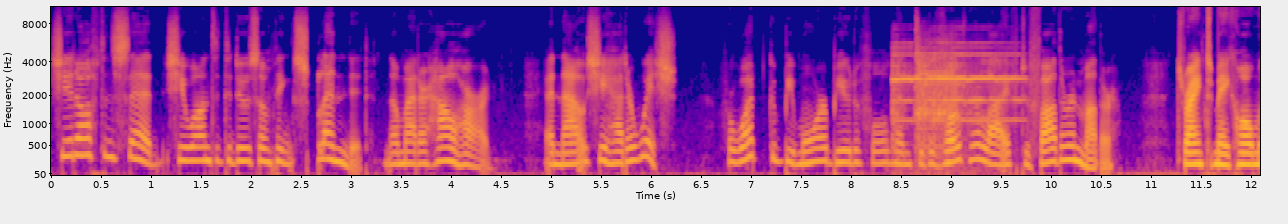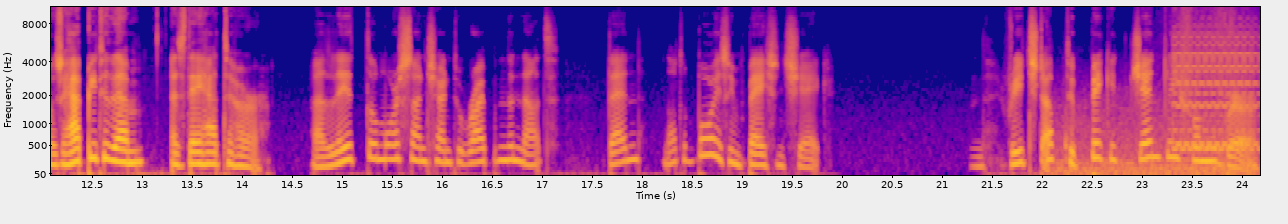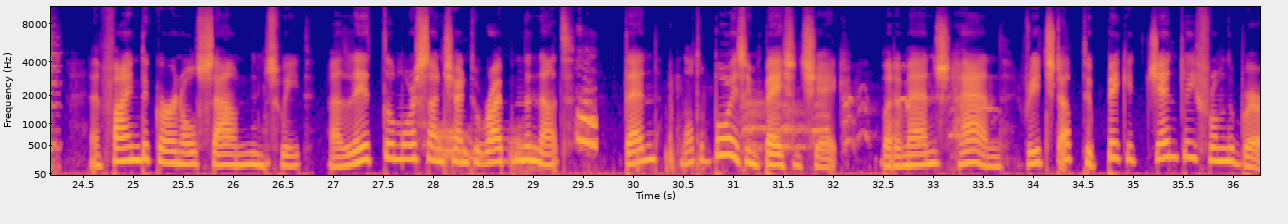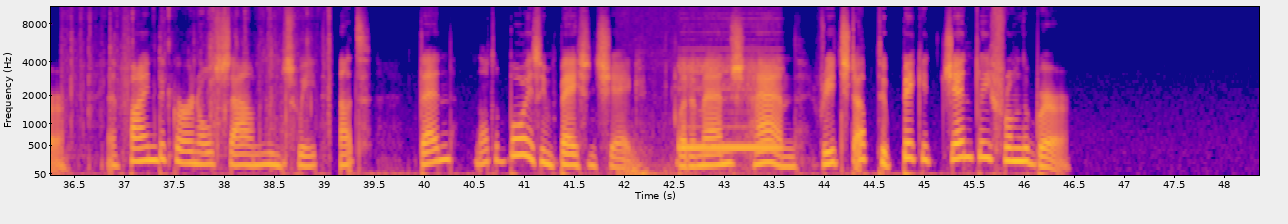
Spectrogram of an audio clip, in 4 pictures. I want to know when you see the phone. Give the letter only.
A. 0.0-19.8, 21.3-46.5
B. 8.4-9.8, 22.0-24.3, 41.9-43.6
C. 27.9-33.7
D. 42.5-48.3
B.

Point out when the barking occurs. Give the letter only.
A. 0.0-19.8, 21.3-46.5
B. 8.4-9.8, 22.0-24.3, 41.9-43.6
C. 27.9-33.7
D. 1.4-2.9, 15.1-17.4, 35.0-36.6
C.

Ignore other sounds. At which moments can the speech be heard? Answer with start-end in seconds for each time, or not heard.
0.0-19.8, 21.3-46.5.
